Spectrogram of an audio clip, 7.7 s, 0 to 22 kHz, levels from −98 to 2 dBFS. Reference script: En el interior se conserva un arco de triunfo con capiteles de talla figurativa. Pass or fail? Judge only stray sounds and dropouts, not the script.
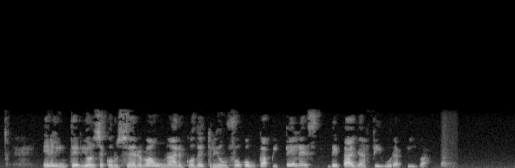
fail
